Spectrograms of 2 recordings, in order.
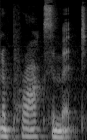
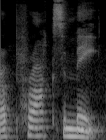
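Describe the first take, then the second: First: The final syllable has the adjective ending sound. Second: The final syllable has the verb ending sound. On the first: The word is used as an adjective. "if you're using it as an adjective" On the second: The word is used as a verb. "If you're using it as a verb"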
